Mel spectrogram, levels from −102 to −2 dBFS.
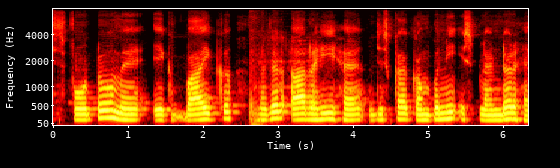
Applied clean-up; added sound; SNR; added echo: neural separator model SepFormer DNS4.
